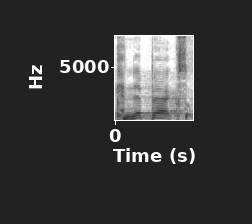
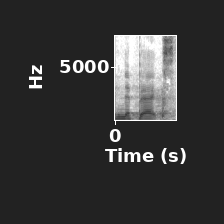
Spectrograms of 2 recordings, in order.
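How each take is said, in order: First: The K at the start is pronounced. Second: The K at the start is silent.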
